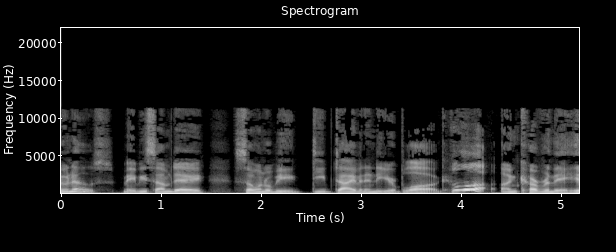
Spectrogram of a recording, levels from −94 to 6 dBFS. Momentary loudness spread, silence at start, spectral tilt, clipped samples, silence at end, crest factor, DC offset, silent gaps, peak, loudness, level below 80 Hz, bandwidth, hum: 13 LU; 0 s; -6 dB/octave; under 0.1%; 0 s; 18 dB; under 0.1%; none; -4 dBFS; -22 LUFS; -40 dBFS; 12 kHz; none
